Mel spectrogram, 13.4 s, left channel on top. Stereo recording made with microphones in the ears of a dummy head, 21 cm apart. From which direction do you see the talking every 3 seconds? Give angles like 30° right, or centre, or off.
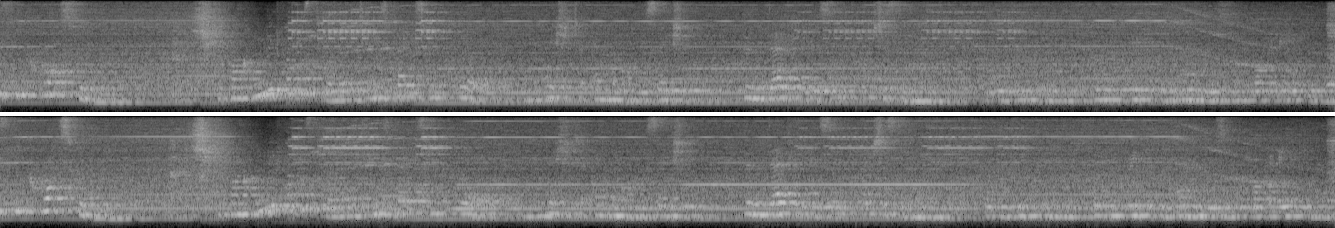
centre, 40° left, centre, 30° right, 40° right.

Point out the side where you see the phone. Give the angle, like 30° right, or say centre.
20° left.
